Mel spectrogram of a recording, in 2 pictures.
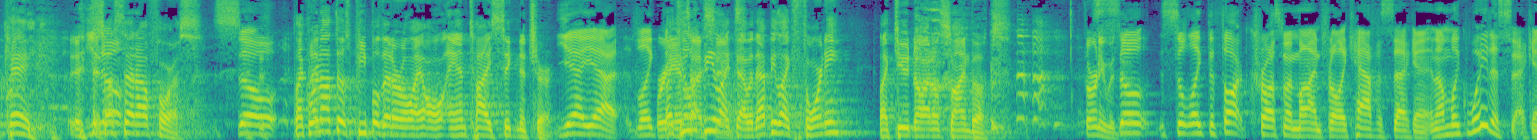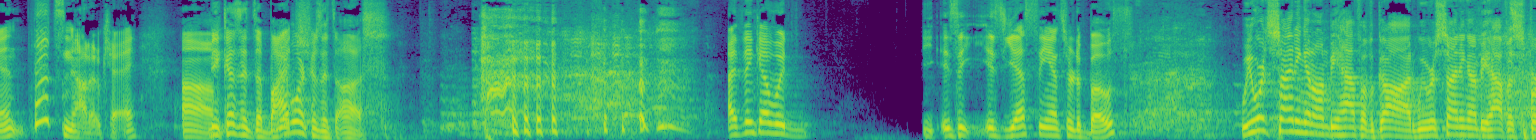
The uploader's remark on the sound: LIVE and in person at a hipster church in East Louisville. Enjoy this delightful interaction with listeners.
